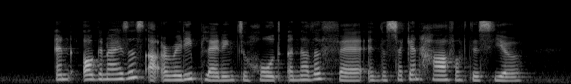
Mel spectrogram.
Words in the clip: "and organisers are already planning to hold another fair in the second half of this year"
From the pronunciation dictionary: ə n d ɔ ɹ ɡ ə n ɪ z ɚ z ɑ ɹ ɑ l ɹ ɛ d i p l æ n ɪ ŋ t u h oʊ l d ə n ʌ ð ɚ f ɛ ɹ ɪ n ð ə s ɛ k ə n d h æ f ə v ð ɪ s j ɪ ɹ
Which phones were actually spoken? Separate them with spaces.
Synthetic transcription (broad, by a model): ə n d ɔ ɡ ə n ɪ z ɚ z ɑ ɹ ɑ l ɹ ɛ d i p l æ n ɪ ŋ t u h oʊ l d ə n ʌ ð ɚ f ɛ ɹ ɪ n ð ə s ɛ k ə n d h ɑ f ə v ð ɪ s j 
